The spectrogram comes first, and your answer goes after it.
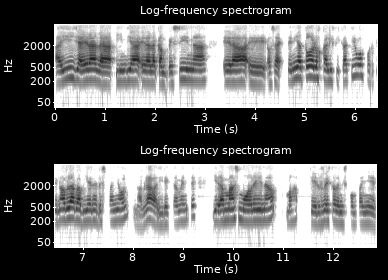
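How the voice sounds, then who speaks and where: A woman with an Andean accent speaks at a medium pitch and a moderate pace. Her intonation stays fairly even while her loudness swings widely. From Aymara highland communities, Andes. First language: Aymara (speaking Spanish). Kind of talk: panel discussion, personal testimony. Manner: hesitant, many fillers.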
